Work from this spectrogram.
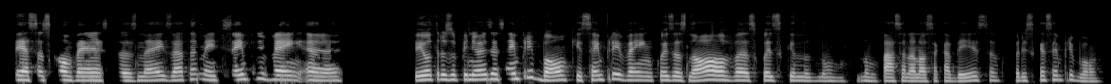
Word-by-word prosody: Essas 200 -1 +2
conversas, 185 -3 +1
né? 185 +1 +1
Exatamente, 200 +2 -2
sempre 235 +4 -1
vem, 210 -2 +3
eh 185 -2 +1 0.8
ver 195 - +4
outras 220 +1 +2
opiniões 225 +1 +2
é 245 - +4
sempre 255 +7 -1
bom, 200 -3 +4
que 205 -1 -3
sempre 215 +5 -1
vem 195 -2 0
coisas 190 -1 -1
novas, 190 0 +4
coisas 185 0 -3
que 185 - -4
não 180 -1 -3
não 165 -2 -9
não 170 -2 -8
passa 165 +2 -1
na 155 - 0
nossa 155 0 -2
cabeça. 165 +4 -4
Por 170 -1 -4
isso 175 - -9
que - - -6
é - - -4
sempre 210 +1 -6
bom. 150 -6 -6
190 Hz, 180 wpm, -20 LUFS, 180-210 Hz, 0.8 s, ver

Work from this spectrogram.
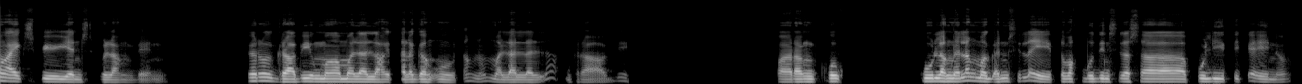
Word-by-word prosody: mga 145 - +4
experience 125 -4 -1
ko 110 -1 -5
lang 105 -1 -8
din. - - -16 0.8
Pero 160 +1 +2
grabe 135 0 +2
yung 135 - +3
mga 130 0 +3
malalaki 120 -2 +2
talagang 115 0 0
utang 115 +7 -7
'no, 145 - -13
malalala, 110 -4 -5
grabe. 120 +7 -13 1.5
Parang 125 +1 +1
ku 140 -1 +2 0.8
kulang 145 -1 +5
na 140 - +5
lang 175 +3 +1
mag 140 -3 +3
ano 135 +4 0
sila, 155 +3 -7
eh, 125 -4 0
tumakbo 135 +1 -2
din 135 -1 -1
sila 135 0 -1
sa 135 0 -3 0.4
pulitika, 135 -1 -1
eh, 125 -3 -4
'no? 115 +1 -12
130 Hz, 145 wpm, -24 LUFS, 115-140 Hz, 1.5 s, kulang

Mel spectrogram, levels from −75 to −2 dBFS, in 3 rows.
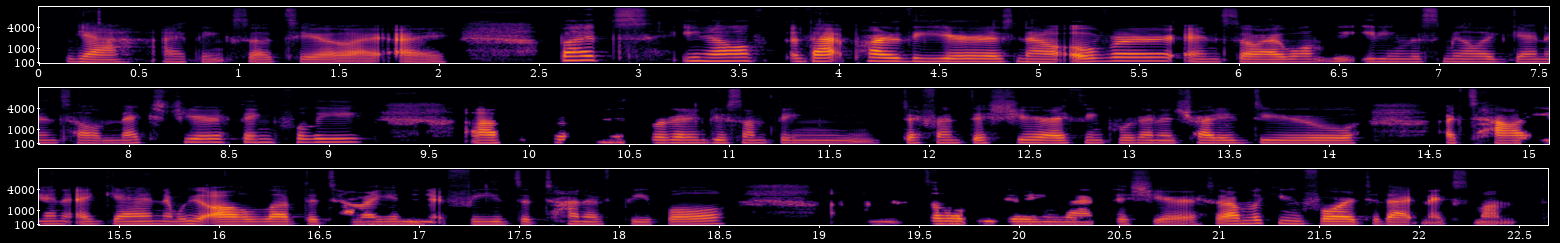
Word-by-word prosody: Yeah, 160 -3 +1 0.2
I 170 - -7
think 85 - -14
so - - -5
too. - - -6
I 80 -1 0
I 85 0 0 0.5
but, 270 +1 +3 0.2
you 230 - -2
know, 220 0 +4 0.2
that 205 +1 +7
part 220 -1 +9
of 210 - +1
the 205 - -1
year 185 -1 +4
is 180 +1 +1
now 175 -2 +3
over, 230 +3 +5
and 175 -1 -1
so 170 - +1
I 160 0 +4
won't 175 +1 -5
be - - -8
eating 175 -1 -7
this 175 0 -9
meal 175 -1 -6
again 170 0 -5
until 165 -1 -5
next 165 +3 -5
year, 210 -1 0
thankfully. 215 +1 -4 0.5
Um, 170 0 +6 0.3
for 190 - -4
Christmas, 195 -2 -11
we're 175 0 0
gonna 175 0 0
do 175 0 -4
something 165 - -8
different 175 +1 -3
this 170 - -4
year. 180 -2 +2
I 160 0 +5
think 170 0 -10
we're 165 - -4
gonna 165 -2 -2
try 165 +1 +1
to 165 0 -3
do 165 -1 -3 0.5
Italian 165 +1 +2
again. 160 0 0
We 165 +1 -1
all 155 -1 +6
loved 155 0 +2
Italian, 150 +1 -2
and 150 - -4
it - - -2
feeds 155 0 -8
a - - -2
ton 160 +2 -3
of 150 0 -4
people. 155 +5 -1 0.7
Um, 305 - -10 0.2
so 175 - +1
we'll 170 - +2
be 330 - -4
doing 150 -1 -2
that 140 -1 0
this 150 0 -6
year. - - -1
So - - 0
I'm 180 - +6
looking 195 -3 -5
forward 160 -2 +5
to 155 - -9
that 145 -2 +3
next - - -2
month. - - -5
170 Hz, 205 wpm, -27 LUFS, 160-185 Hz, 0.7 s, part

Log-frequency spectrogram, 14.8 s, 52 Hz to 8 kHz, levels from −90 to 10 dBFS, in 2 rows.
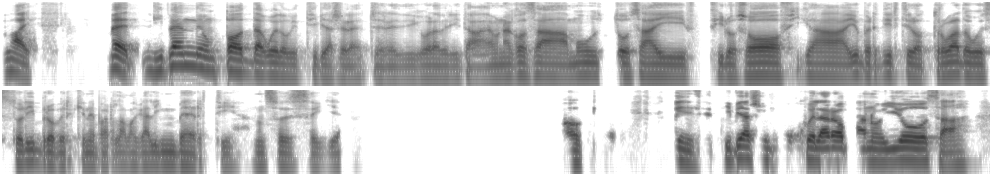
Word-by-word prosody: Vai. - - +2 0.5
Beh, - - +6
dipende 170 +6 +1
un 140 -2 -3
po' 135 -3 +7
da - - +2
quello 105 -2 0
che 95 - -8
ti - - -13
piace 90 - -6
leggere, 85 -1 -10
ti 85 - -14
dico 90 +1 -9
la 90 - -4
verità. 85 -1 -8
È - - -6
una 95 +1 -4
cosa 100 -1 -1
molto, 105 0 -3
sai, 95 -2 -1
filosofica. 100 0 +1
Io 110 - -2
per 100 - -5
dirti 105 -1 -6
l'ho 95 -2 -2
trovato 105 +1 +1
questo 100 +1 -2
libro 110 0 -2
perché 95 0 -9
ne 95 - -5
parlava 95 +1 -9
Galimberti, 95 -2 -6
non 95 -1 -10
so 95 0 -3
sai 90 -1 -7
chi 90 - -14
è. 95 - -12 1.7
Okay. - - -2 0.5
Quindi - - 0
se 455 - -13
ti - - -5
piace - - +4
un - - -10
po' - - -14
quella 125 - +6
roba 125 -1 +5
noiosa. 115 -4 +4
100 Hz, 190 wpm, -24 LUFS, 95-110 Hz, 1.7 s, po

